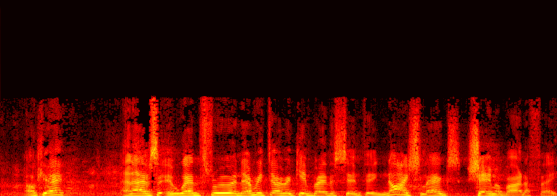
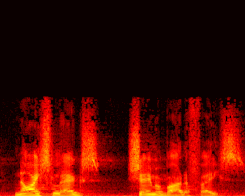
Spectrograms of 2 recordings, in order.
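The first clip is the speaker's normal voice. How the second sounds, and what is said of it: Put-on Cockney accent. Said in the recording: “you have to do it in a Cockney accent”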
